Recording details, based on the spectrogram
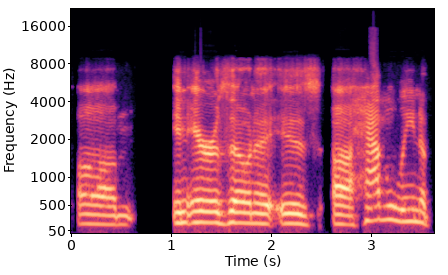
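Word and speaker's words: javelina: in Arizona is uh havalina pigs. It's but it's spelled with a J. J A V E L I N A Havalina pigs.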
